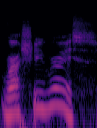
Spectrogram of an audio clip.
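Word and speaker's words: Rashee Rice: we have that one cheers all right uh Rashi Royce did I say it right Rashi rice I like it is it wrong did I say it wrong rushy rice is it really right yeah okay all right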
